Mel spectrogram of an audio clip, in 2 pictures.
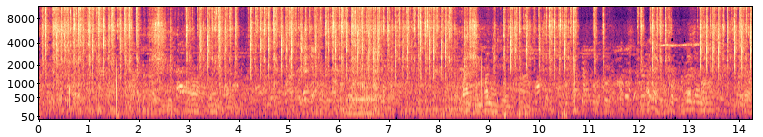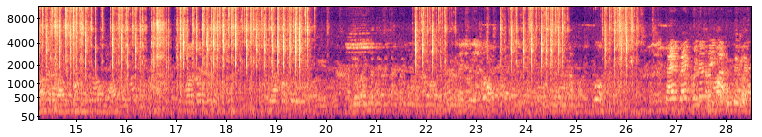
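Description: A manual typewriter clacks rapidly as keys are struck.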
